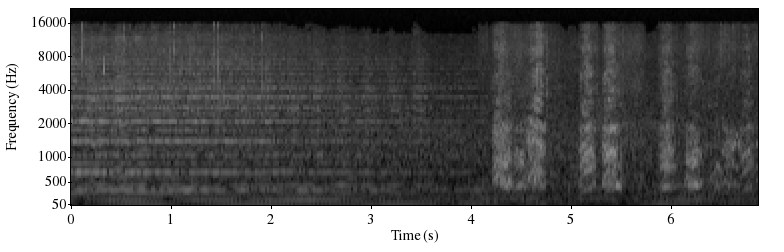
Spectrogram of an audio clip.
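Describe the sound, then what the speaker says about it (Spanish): Several dogs bark in quick bursts of four or five sharp woofs, loud and fairly close, after a stretch of steady low hum and rain-like background. "no tengas miedo, solo son perros"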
